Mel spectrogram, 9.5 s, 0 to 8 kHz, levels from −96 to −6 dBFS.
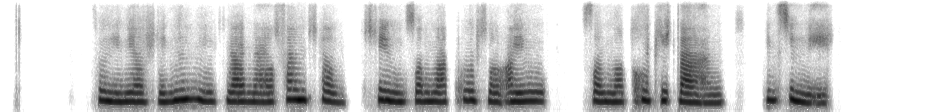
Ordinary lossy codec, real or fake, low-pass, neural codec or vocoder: Opus, 32 kbps; fake; 7.2 kHz; codec, 16 kHz, 0.5 kbps, FreqCodec, smaller model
